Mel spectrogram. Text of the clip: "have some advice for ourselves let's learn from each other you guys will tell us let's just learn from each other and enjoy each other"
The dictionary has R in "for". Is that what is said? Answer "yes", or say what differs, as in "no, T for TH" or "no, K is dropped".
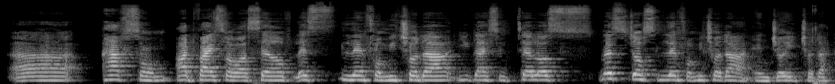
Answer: no, W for R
